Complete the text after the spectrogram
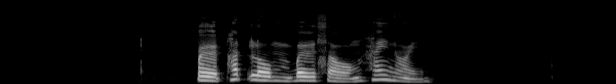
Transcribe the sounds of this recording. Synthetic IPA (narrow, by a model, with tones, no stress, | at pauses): pɤː˨˩t̪̚pʰa˦˥t̪̚lo˧mbɤː˧sɔː˩˦ŋha˥˩jnɔ˨˩j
